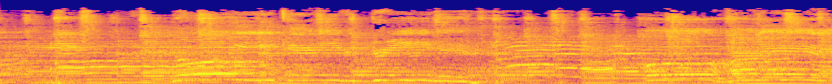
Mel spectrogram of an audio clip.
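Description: Live rock band playing, with a male lead vocal sung into a handheld microphone over guitars; the singer holds and bends long notes.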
